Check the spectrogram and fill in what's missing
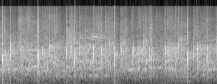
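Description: A concert audience gives a performer dense, continuous applause. Many hands clap at once at moderate loudness, with occasional sharper individual claps rising out of the wash.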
